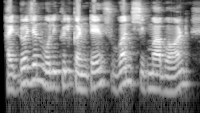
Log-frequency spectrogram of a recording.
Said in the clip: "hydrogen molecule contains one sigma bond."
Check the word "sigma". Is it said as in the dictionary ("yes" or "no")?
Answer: no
